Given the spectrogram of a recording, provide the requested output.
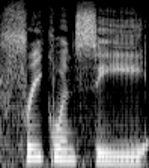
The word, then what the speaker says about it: FRQNCY: It's called Frequency, and it's spelled FRQNCY.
